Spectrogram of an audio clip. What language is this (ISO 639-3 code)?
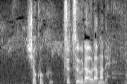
jpn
